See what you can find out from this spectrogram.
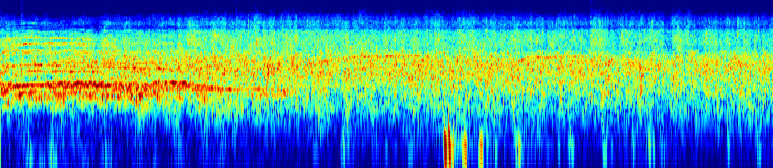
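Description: A live audience breaks into sustained, loud applause, a dense wash of clapping with scattered cheers and whistles running throughout without pause.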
